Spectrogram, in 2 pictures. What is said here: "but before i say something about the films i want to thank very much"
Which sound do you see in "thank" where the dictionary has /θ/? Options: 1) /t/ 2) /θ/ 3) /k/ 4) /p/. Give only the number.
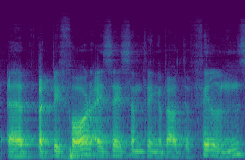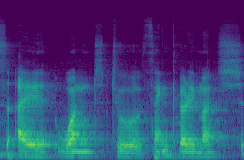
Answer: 2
